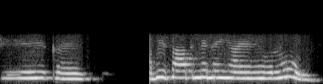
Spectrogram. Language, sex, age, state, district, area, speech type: Hindi, female, 45-60, Uttar Pradesh, Ayodhya, rural, conversation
